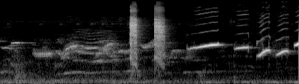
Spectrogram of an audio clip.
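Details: Female white-rumped shama in ketrekan, used to provoke singing in males: soft warbled notes, two harsh rasping bursts, then a quick series of short clear whistles.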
